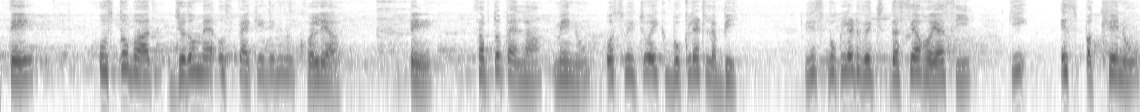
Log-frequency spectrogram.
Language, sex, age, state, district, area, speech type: Punjabi, male, 18-30, Punjab, Pathankot, rural, spontaneous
